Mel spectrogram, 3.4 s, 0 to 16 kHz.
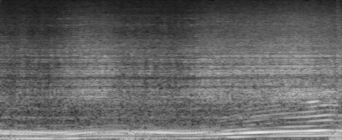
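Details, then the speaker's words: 2003 Ford Focus after new plugs, wires, fuel pump and filter, black old gas drained, 93 octane added: revs with an uneven, wavering note, climbing sluggishly; better but still weak and hesitant, cause not pinned down. "it runs a little better doesn't have that where you stomp on it but it's still kind of weak"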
